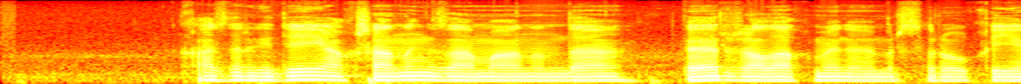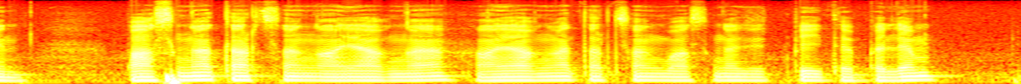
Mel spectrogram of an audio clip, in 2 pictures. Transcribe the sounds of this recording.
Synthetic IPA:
qʰɑzɪɾɡʲɪd̪e̞jɑqʃɑnəɴzɑmɑnənd̪ɑb̥ɪɾʒɑlˠɑqəme̞nwɵmɪɾsʊɾuwqʰijən | b̥ɑsəɴɑt̪ʰɑɾt̪sɑɴɑjɑʁəɴɑːɑjɑʁəɴɑt̪ʰɑɾt̪sɑɴbɑsəɴɑʒe̞t̪̚pe̞jd̪ɪbɪlɪm

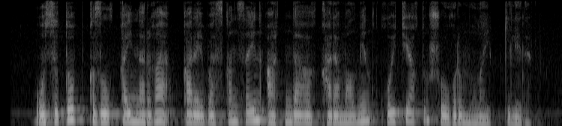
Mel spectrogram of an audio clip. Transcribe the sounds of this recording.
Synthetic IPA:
wʔo̞sət̪ʰo̞pqʰəzəlˠqʰːɑjnɑɾʁɑqʰɑɾɑjbɑsqɑnsɑjənɑɾt̪ənd̪ɑʁəqʰɑɾɑmɑlˠme̞ɴqʰo̞jt̪ʰijɑq̚t̪əɴʃo̞ʁəɾəmolˠɑjəp̚kʲʰe̞le̞d̪ɪ

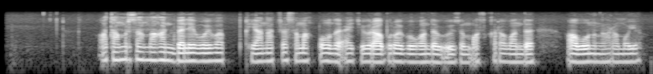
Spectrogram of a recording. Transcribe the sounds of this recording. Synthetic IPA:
ɑ̰t̪ɑməɾzɑmɑʁɑnbæle̞bo̞jvɑ | qʰijɑnɑt̪ʃɑsɑmɑq̚bolˠd̪ə̰ʔæ̰jt̪ʰeweɾɑbuɾo̞jbo̞lˠʁɑnd̪ɑwɵzɪmɑ̰sqʰɑɾʔɑwɑnd̪ə | ɑ̰lˠwonəɴɑɾɑmojə

